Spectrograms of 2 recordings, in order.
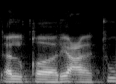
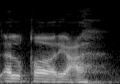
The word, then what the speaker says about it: القارعة: Whenever that we are going to have the two verses to be continuous, then we are going to tell it or to say it like this. Al-Qari'atu mal-Qari'atu wa ma adraka mal-Qari'atu yawma yakun. But if you are going to stop at the end of each verse, then we should say ha, which is Al-Qari'ah.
